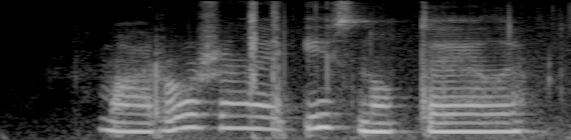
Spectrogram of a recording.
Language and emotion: Russian, sad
